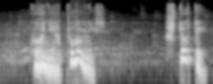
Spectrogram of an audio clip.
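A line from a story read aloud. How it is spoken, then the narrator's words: Shocked voice. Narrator (Russian): Кей потрясенным голосом сказала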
